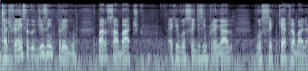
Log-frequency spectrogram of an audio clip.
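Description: Through noticeable background noise, a man talks at a moderate pace in a medium pitch with lively intonation. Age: 30s. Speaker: YouTuber. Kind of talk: casual vlog monologue. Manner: animated.

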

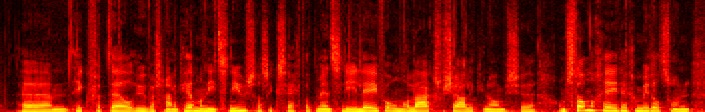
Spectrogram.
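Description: Speaking at a fairly quick pace, a woman with a fairly low pitch and a dark, mellow tone keeps her intonation fairly even. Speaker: health scientist and social entrepreneur; guest. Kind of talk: webinar presentation. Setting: online webinar. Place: studio. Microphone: headset.

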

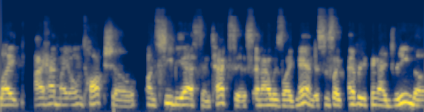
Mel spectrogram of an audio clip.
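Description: Spoken at a moderate pace with an American accent, ordinary pitch variation and hardly any pauses. The sound is dry with no echo, and the background is quiet. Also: man, high pitch for a man. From Philadelphia area / South Jersey; Philadelphia. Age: 30s. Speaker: TV sports host and former stand-up comedian; TV sports host, former stand-up comedian. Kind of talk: casual interview chat. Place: home room.

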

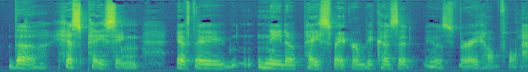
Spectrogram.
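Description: In a quiet background, a woman with an American accent speaks at a very slow pace. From US Midwest, Iowa. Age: 70s. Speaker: heart patient. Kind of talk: testimony. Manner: halting. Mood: calm, grateful. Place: kitchen.

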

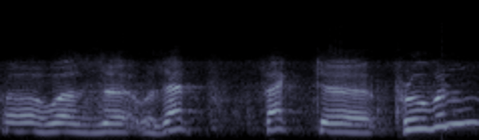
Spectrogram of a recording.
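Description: A man puts on a character voice, high-pitched, slow, and full of big pitch swings.

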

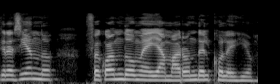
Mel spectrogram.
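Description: With a Puerto Rican accent, a woman talks at a moderate pace and a fairly high pitch. Her intonation stays monotone and flat. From Puerto Rico, Barceloneta; Puerto Rico. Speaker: volleyball player; guest. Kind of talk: interview. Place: studio. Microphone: studio mic.

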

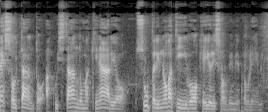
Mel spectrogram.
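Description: Ordinary pitch variation shapes this man's fairly low voice. He keeps a moderate pace. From Apulia, Corato; Apulia. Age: 40s. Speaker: engineer and business owner; interviewee. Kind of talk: interview. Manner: halting. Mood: calm, reflective. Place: home room. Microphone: lapel.

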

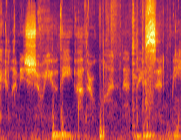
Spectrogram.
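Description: Whispering and soft-spoken, a woman talks at a fairly slow pace with music in the background. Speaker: product reviewer. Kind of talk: casual product review / ASMR chat. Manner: soft ASMR whisper close to the mic. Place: home room. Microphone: studio mic.

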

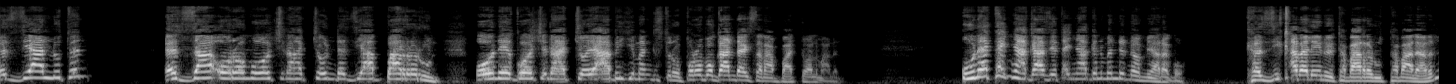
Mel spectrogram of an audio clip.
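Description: A man with an extremely high, bright, sharp voice sounds animated, with very wide pitch swings and big changes in loudness. The recording is very clean and dry, close and echo-free, with a silent background. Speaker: political commentator. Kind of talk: live stream monologue.

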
